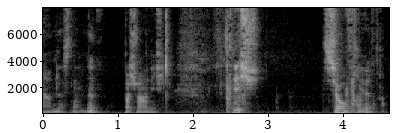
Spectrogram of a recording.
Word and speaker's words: Teściowie: Teściowie. Teściowie. Also spricht man das C nicht als C aus, sondern man nimmt das rein ins Sch. Ja. Tsch mit Tsch.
